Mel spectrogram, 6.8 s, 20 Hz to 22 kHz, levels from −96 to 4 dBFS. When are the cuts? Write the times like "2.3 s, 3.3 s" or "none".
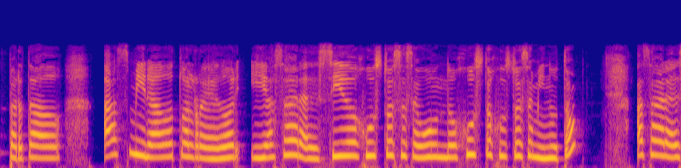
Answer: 3.6 s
